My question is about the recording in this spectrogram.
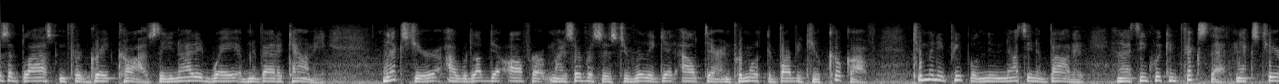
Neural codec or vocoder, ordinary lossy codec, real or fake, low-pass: none; Opus, 32 kbps; real; 7.2 kHz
